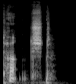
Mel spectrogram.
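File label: "touched", British English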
